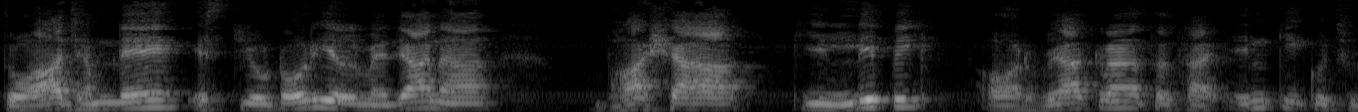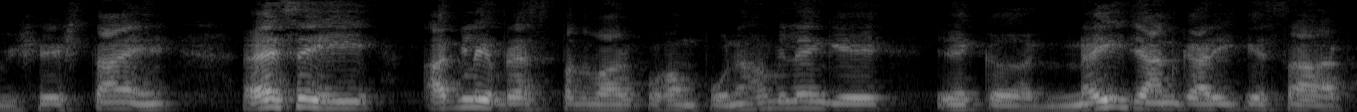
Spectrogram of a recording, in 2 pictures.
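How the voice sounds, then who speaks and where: A man teaching a grammar tutorial in a slow, measured way, each phrase rising and then sinking at its end. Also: on the high side. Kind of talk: tutorial lecture.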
